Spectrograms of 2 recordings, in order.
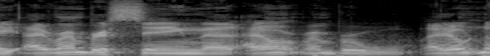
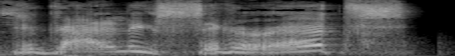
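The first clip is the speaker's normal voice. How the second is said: very high-pitched, raspy voice. Describing Toad from the Super Show, adding a line in his voice: Toad voice, raspy and high. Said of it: "like a raspy high pitch".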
